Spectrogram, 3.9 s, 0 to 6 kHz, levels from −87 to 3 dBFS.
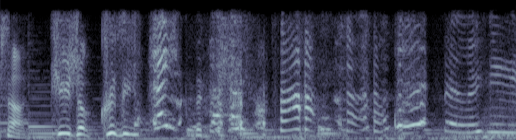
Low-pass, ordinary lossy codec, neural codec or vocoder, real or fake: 5.4 kHz; none; codec, 16 kHz, 2 kbps, X-Codec, HuBERT features, trained on balanced general audio; fake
